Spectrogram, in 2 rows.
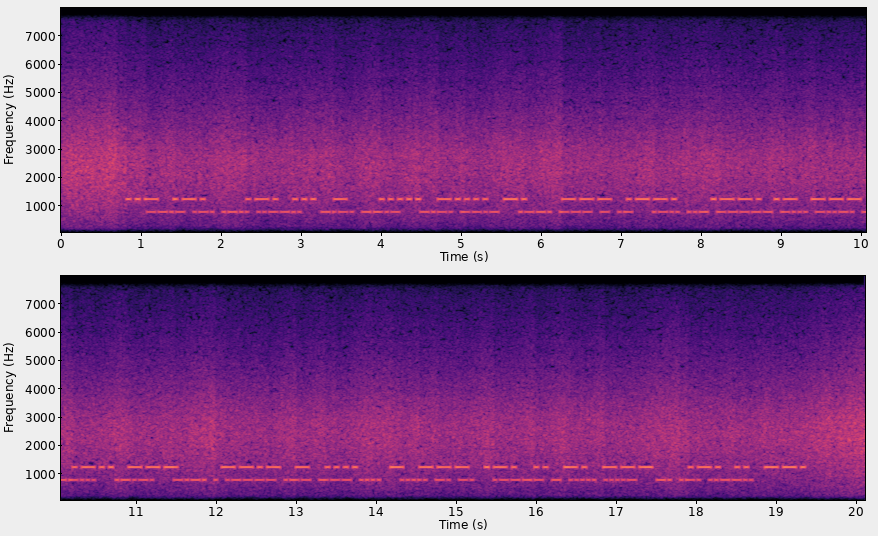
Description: Morse code, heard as two keyed tones, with radio static. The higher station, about 21 wpm, 1230 Hz: UR RST 56N OP PAOLO QTH TORINO RIG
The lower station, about 33 wpm, 780 Hz: QRL? CQ CQ POTA LU0B/7 <AR> CE1WOH 5NN 1T54 NR?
